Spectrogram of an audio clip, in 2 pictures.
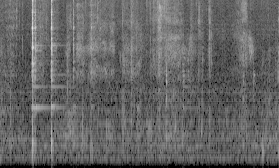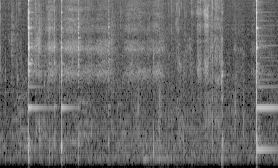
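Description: Stainless steel plate clinking and ringing as fingers pick food crumbs off it: two sharp clinks near the start, two more about halfway, and the loudest clank near the end, which rings on for a moment.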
